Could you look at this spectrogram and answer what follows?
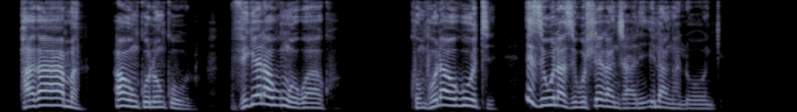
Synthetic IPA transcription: pʰaɣama | awuŋkʼuluŋkʼulu | viɣɛlauɣuŋɔɣwaːkʰɔ̥ | kʰumbʱulauɣutʰi | iziwulaziɣuɬɛɣand͡ʒʱaniːlaŋalɔːŋkʼɛ̥

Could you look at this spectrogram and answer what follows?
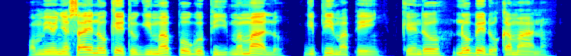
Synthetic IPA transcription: ɔmɪjɔɲasajenoketoɡɪmapoɡopimamalo | ɡɪpimapiɲkendonobedokamanɔ

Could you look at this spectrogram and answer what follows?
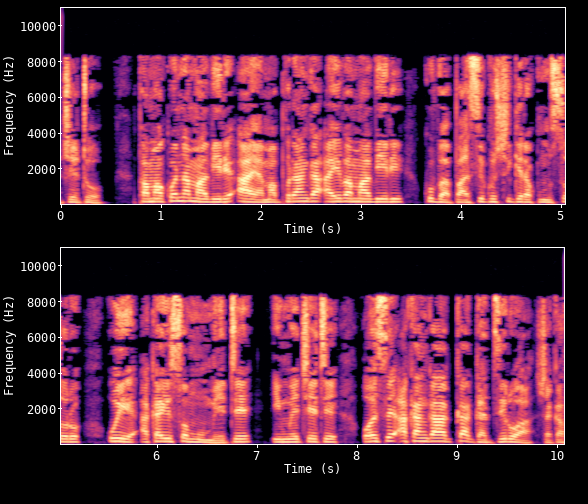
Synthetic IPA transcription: pamako̞namaʋiɾiʔajamapuɾaŋɡaʔaiʋamaʋiɾi | kub͡vapasik̬uʂik̬iɾakumuso̞ːɾo̞ | uje̞ʔakaiswamum̤e̞te̞ | imwe̞t͡ʃe̞te̞ | o̞se̞ʔakaŋɡakaɡʱad͡zirwaʐ̥akaf

